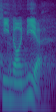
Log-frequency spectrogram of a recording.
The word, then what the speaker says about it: koinonia: Help me. Say koinonia. That's the way. Say it like that. Kinonia. Kinonia. Okay, kinonia. Thank you.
